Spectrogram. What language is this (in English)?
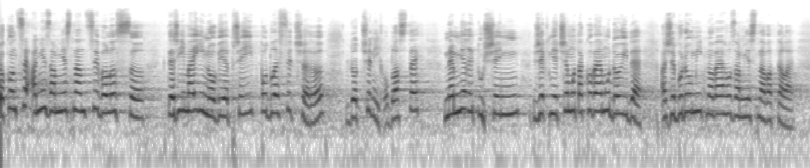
Czech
